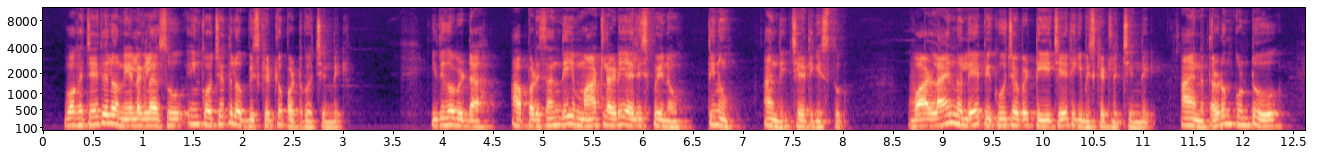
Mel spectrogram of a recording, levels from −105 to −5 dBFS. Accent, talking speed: native, 125 wpm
